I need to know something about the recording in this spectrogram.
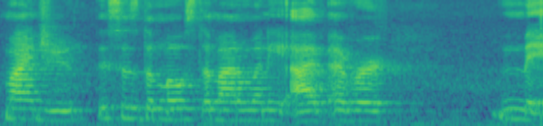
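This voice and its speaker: A woman's voice: fairly low pitch, flat delivery, moderate pace, sharp tone, reverberant, a little hiss or hum. A woman in her twenties telling a casual storytime vlog, chatty and laughing, acting out the voices of the people in her story. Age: 20s. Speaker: vlogger.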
